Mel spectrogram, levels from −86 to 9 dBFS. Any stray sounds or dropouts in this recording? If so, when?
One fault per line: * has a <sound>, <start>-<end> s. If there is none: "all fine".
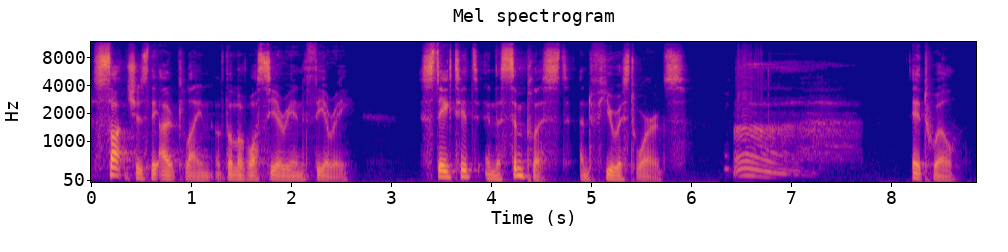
* has a sigh, 6.3-7.7 s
